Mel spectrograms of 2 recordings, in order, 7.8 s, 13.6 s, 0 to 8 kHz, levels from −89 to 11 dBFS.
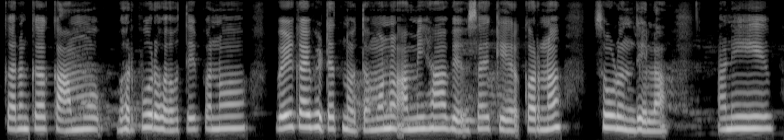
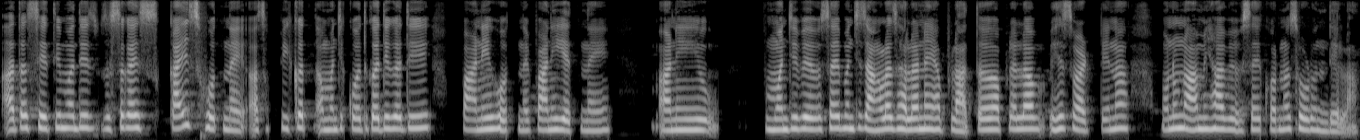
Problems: constant background noise, background conversations at intervals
